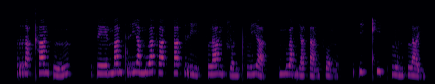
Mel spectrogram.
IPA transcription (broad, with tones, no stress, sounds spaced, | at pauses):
r a˦˥ ʔ kʰ a˥˩ ŋ p ɯː˩˦ | p eː˧ m a˥˩ n t r i˥˩ a̯ m u˦˥ a̯ f a˦˥ k̚ s a˦˥ t̚ r iː˨˩ t̚ k l a˥˩ ŋ t͡ɕ o˧ n pʰ l i˥˩ a̯ | m u˧ a̯ b i˩˦ a̯ s a˩˦ ŋ f o˨˩ m | p i˥˩ ʔ kʰ i˥˩ ʔ pʰ l u˩˦ n p l a˨˩ j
